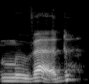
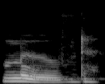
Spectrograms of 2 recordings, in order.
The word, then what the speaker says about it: moved: for here is that I don't want to say move ed the e is silent I just say moved I don't want to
